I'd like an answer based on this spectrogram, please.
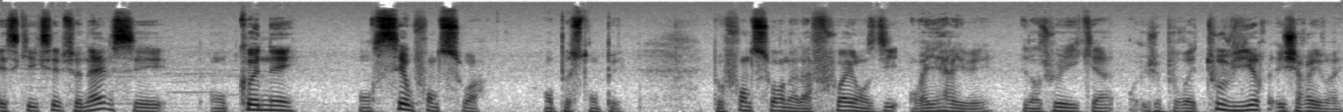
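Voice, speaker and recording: With long, frequent pauses, a man talks at a medium pitch and ordinary pitch variation. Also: fairly quick pace. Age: 30s. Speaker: chef. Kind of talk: interview. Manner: halting.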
